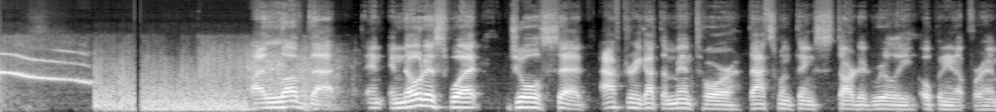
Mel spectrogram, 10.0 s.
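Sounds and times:
falling whistle of a bomb-drop sound effect: 0:00.0 - 0:01.0
rumbling blast of a bomb-drop sound effect: 0:01.0 - 0:03.7
speech: 0:02.5 - 0:09.9.

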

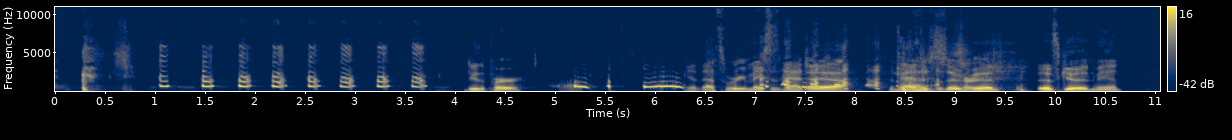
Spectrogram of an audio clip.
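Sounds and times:
person imitating turkey gobble by mouth: 0:01.0 - 0:03.8, 0:05.0 - 0:06.3, 0:07.0 - 0:08.0
speech: 0:04.1 - 0:04.8, 0:06.3 - 0:10.7
laughter: 0:06.7 - 0:10.0.

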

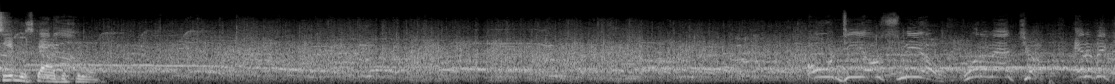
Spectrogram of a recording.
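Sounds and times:
speech: 0:00.0 - 0:01.2
large arena crowd applauding: 0:00.0 - 0:11.1.

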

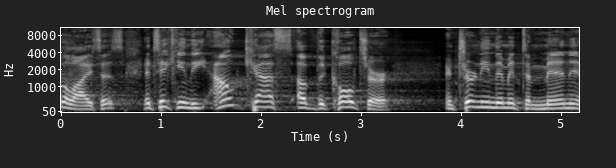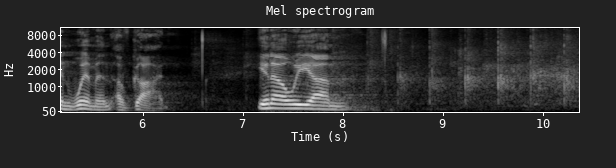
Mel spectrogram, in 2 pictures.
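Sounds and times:
speech: 0:00.0 - 0:06.3, 0:07.1 - 0:08.2
lone audience member clapping during a Sunday church sermon: 0:07.8 - 0:10.3.

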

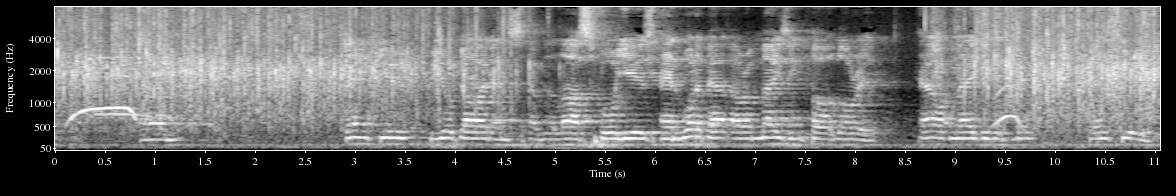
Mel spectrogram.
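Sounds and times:
whistle or cheer from a crowd: 0:00.0 - 0:01.2
crowd applauding: 0:00.0 - 0:05.0, 0:08.7 - 0:11.0
speech: 0:02.9 - 0:11.0.

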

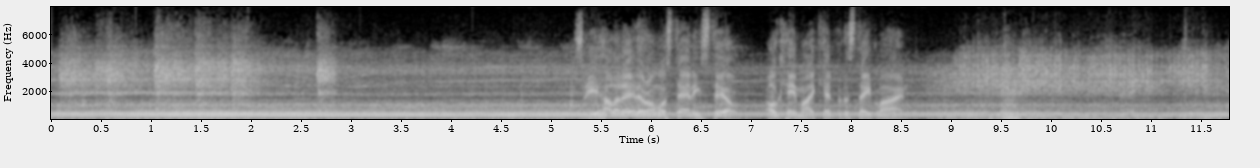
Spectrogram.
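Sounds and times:
car engine sputtering and dying: 0:00.0 - 0:11.7
speech: 0:05.6 - 0:08.8.

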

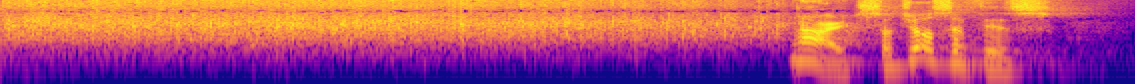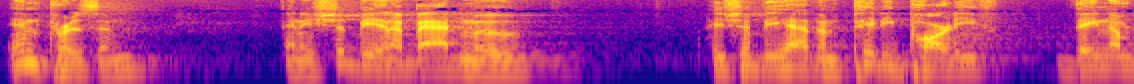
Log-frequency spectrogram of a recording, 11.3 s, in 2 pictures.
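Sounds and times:
audience clapping: 0:00.0 - 0:04.2
speech: 0:03.9 - 0:06.5, 0:07.1 - 0:08.5, 0:09.2 - 0:11.3.

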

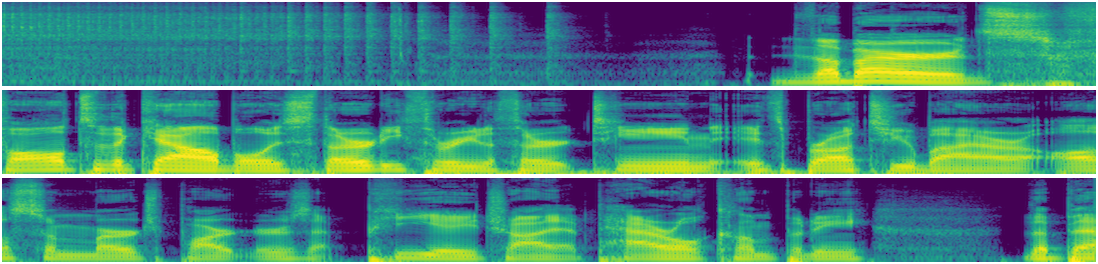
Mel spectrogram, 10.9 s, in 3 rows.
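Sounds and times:
spinning prize wheel clicking: 0:00.0 - 0:01.9
speech: 0:02.6 - 0:10.9.

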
